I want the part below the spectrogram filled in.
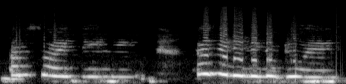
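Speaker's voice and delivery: put-on high, loud pleading child voice; voicing Dee Dee's apology. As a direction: plead like a frightened girl.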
